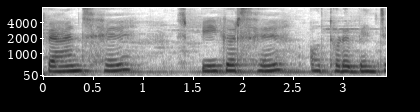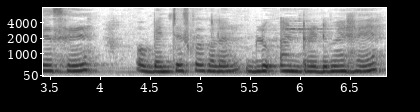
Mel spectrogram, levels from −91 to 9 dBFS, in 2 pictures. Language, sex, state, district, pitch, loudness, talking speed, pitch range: Hindi, female, Telangana, Hyderabad, 235 Hz, -14 LUFS, 150 wpm, 225-245 Hz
